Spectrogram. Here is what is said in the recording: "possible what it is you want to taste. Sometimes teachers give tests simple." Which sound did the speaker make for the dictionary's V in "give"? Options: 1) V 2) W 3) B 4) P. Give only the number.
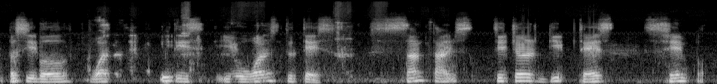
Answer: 4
